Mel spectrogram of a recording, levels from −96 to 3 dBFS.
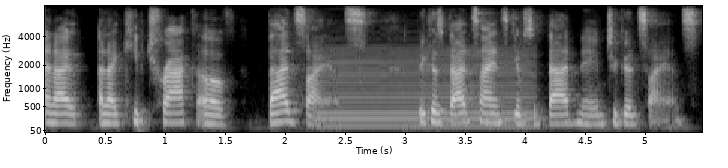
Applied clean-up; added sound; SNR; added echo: none; Wind instrument, woodwind instrument; 16 dB; none.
